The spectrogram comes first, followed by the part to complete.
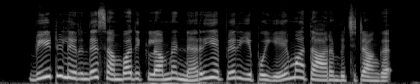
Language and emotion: Tamil, sad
